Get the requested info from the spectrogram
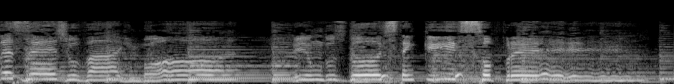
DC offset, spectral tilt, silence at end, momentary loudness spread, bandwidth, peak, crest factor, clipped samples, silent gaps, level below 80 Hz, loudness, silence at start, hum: under 0.1%; -5 dB/octave; 0 s; 9 LU; 8 kHz; 0 dBFS; 16 dB; under 0.1%; none; -48 dBFS; -17 LUFS; 0 s; none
